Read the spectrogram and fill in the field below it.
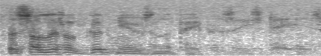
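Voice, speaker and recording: An actor playing a restrained, dignified judge and betrayed husband, speaking in a measured, polite way in an old-time drama. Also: male voice, deep voice, big pitch swings, a crowd in the background. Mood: polite, subdued. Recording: noisy old drama recording.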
